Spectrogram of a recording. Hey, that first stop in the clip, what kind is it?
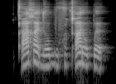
ejective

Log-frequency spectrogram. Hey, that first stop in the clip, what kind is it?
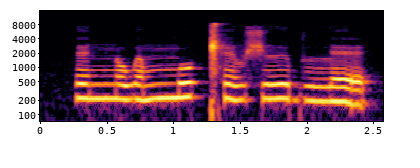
click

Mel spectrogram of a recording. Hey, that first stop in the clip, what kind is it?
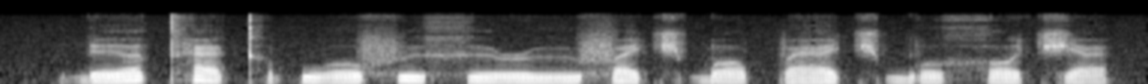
implosive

